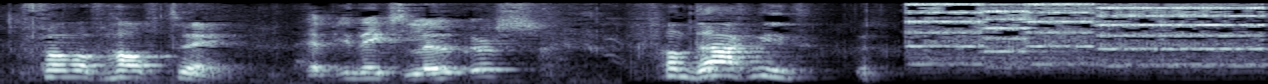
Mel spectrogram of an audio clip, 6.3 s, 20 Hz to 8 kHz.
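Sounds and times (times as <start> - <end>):
speech: 0.2 - 4.5
electric doorbell ringing: 4.5 - 6.3.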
